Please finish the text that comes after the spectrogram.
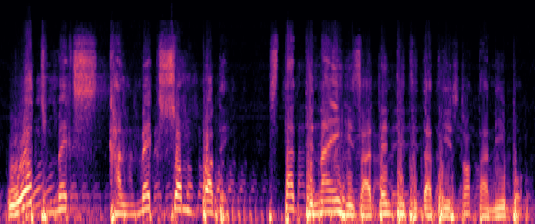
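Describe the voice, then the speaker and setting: Probing Nigerian radio host. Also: male voice, fairly high pitch, very animated, normal speed, a little mellow, distant mic, slight background noise. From Imo State, Nigeria. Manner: probing, presses questions with repeated restarts. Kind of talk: call-in radio interview.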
